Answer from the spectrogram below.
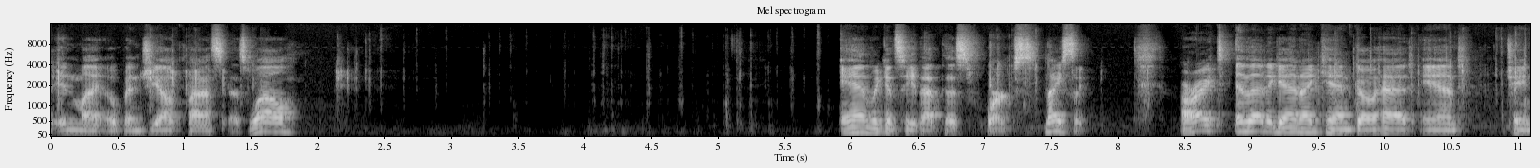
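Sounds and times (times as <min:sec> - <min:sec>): soft keyboard keystrokes: 0:02.2 - 0:05.9.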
